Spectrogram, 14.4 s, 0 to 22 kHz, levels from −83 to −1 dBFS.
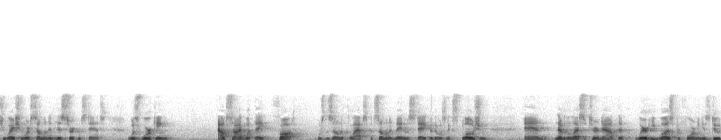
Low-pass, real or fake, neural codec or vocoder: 7.2 kHz; real; none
